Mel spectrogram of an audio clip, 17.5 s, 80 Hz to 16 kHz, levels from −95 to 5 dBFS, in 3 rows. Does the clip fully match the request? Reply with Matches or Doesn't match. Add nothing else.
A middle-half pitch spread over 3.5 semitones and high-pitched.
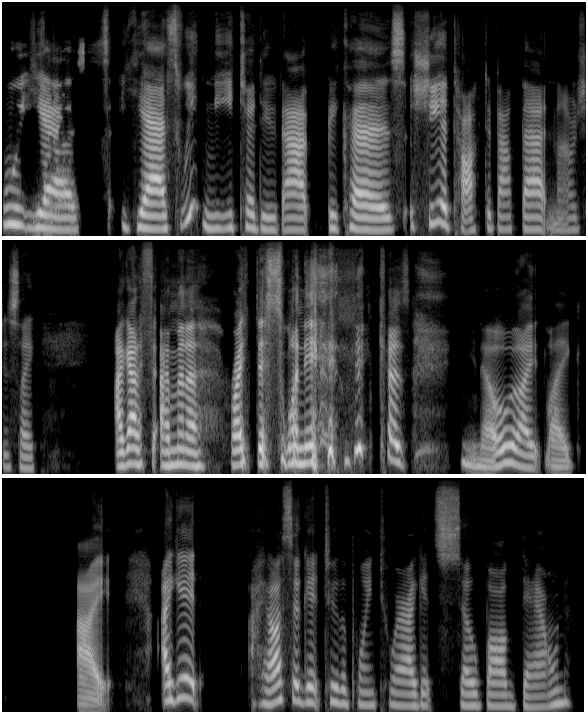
Matches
